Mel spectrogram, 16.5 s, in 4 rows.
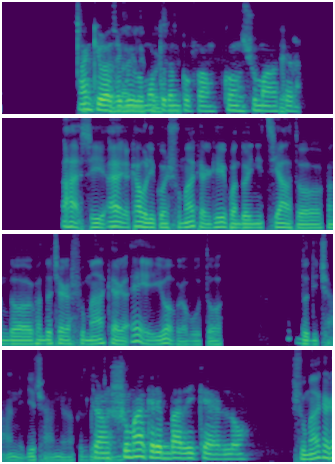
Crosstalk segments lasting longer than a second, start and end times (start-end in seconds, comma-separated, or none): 1.0-2.2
